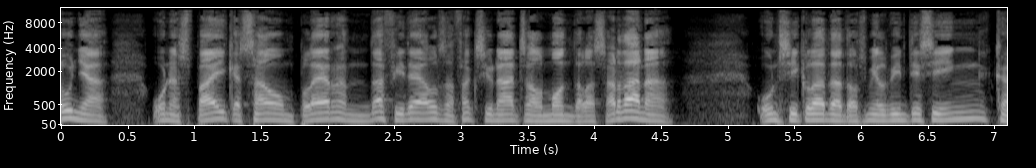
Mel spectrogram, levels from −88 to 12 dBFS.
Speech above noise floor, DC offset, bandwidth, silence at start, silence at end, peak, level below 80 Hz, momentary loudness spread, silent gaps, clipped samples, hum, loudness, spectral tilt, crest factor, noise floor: 25 dB; under 0.1%; 11.5 kHz; 0 s; 0 s; -6 dBFS; -58 dBFS; 8 LU; none; under 0.1%; none; -25 LUFS; -4 dB/octave; 20 dB; -51 dBFS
